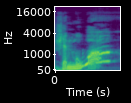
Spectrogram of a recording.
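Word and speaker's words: Shenmue: time events before shenmu Shen mua Shen mua is it mhm Shen mua that's the correct pronunciation okay I don't even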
